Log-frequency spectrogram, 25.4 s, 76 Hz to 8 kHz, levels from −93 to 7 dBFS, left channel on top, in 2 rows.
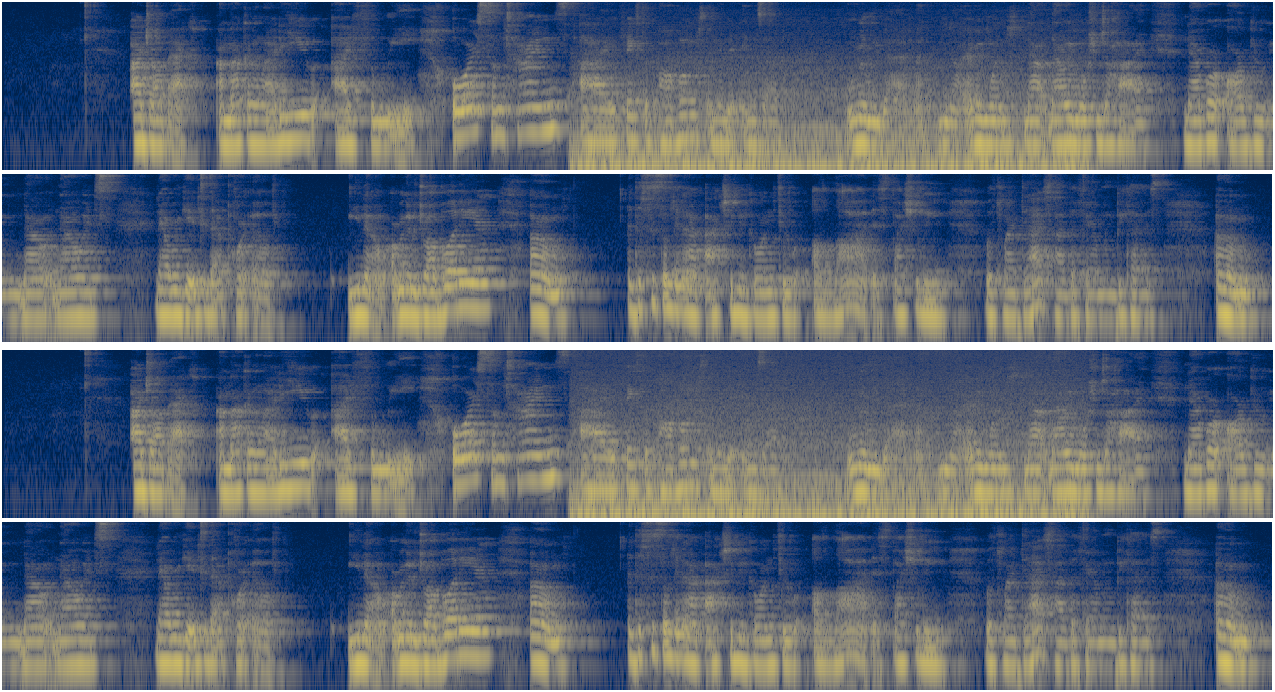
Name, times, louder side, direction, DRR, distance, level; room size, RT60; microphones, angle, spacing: voice 1, 1.3-7.8 8.4-15.4 16.2-18.4 19.0-25.2, equal, 5° left, 2 dB, 1.0 m, -24 dB
sound 1, 5.7-10.9, right 1 dB, 55° right, 0.9 m, -25 dB
18.5 x 9.1 x 4.6 m, 0.79 s
head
